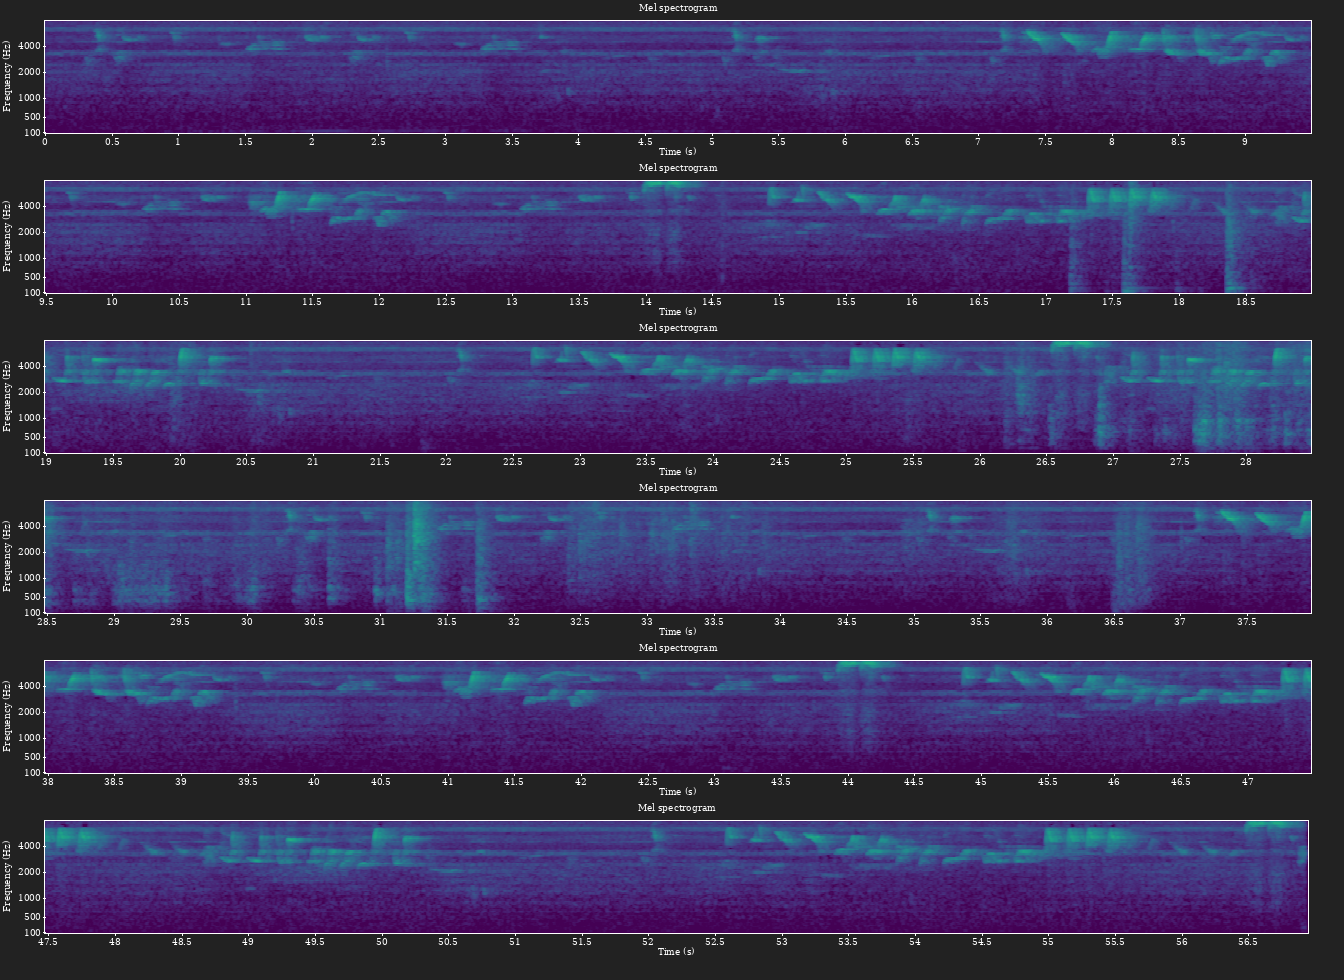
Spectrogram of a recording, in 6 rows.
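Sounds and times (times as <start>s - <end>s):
songbird singing: 0.0s - 56.9s
sharp knocks: 17.2s - 18.7s.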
